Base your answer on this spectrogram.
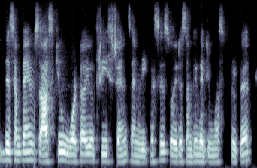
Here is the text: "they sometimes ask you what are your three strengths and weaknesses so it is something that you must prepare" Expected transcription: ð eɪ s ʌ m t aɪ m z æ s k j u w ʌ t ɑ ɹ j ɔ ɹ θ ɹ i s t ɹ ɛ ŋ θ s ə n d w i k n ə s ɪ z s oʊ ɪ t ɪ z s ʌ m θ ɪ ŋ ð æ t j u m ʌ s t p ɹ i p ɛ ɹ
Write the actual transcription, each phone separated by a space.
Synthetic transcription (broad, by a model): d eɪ s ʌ m t aɪ m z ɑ s k j u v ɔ t ɑ ɹ j ɔ ɹ t ɹ i s t ɹ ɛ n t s ə n d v i k n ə s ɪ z s oʊ ɪ t ɪ z s ʌ m t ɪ ŋ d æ t j u m ʌ s t p ɹ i p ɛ ɹ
